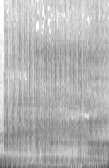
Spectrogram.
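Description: A low, rough, rattling growl with a hiss above it.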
